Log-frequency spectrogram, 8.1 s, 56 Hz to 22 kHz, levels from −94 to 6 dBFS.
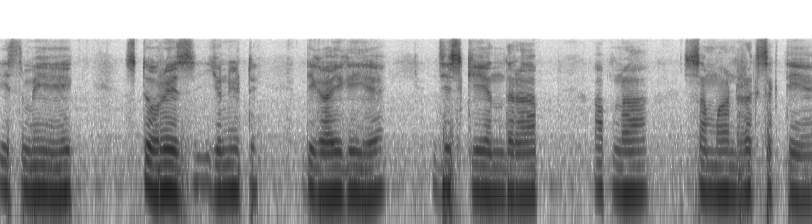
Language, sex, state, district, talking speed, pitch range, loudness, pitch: Hindi, male, Haryana, Jhajjar, 110 wpm, 130-145 Hz, -18 LUFS, 135 Hz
